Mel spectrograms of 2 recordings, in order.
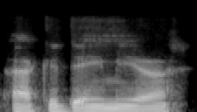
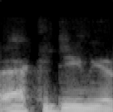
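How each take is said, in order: First: It is said to rhyme with macadamia. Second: It is said the usual established way. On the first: It is a new form modelled on another word. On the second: It is the established form.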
